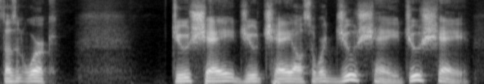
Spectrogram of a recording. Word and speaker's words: Juche: Juche. I keep wanting to say Jusha, like Juche or something like that, but that's not right.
